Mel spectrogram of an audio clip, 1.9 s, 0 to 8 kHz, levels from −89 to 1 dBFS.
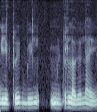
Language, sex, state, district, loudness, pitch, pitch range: Marathi, male, Maharashtra, Sindhudurg, -15 LUFS, 125 Hz, 120-130 Hz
